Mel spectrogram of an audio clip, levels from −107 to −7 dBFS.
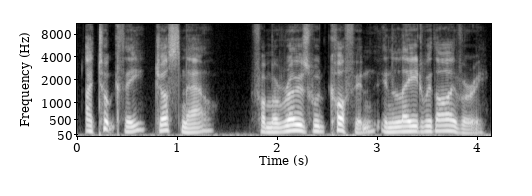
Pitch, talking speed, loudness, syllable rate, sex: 145 Hz, 190 wpm, -17 LUFS, 4.8 syllables/s, male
